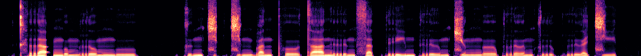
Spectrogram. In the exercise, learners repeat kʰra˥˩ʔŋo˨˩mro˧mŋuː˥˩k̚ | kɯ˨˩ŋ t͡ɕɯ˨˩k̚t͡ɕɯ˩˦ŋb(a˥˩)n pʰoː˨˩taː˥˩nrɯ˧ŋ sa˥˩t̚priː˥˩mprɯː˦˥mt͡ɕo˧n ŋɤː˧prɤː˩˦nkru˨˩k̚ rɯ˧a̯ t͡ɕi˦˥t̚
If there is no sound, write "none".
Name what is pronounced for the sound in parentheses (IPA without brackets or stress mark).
a˥˩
